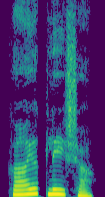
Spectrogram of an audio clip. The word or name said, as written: ಕಾಯಕ್ಲೇಶ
